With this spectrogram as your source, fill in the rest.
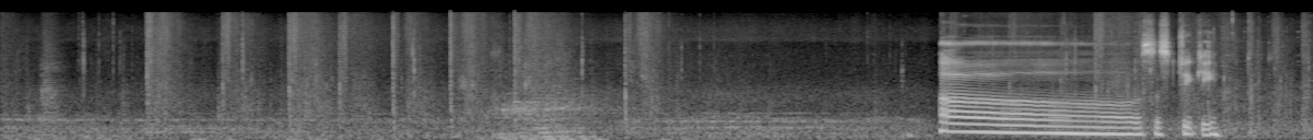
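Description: Footsteps crunch on snow and gravel.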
